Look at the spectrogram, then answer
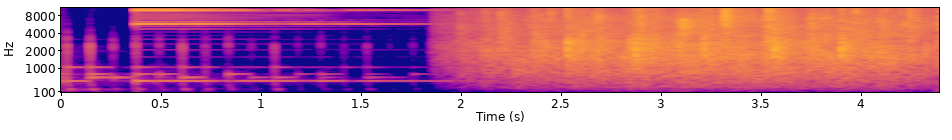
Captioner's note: applause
